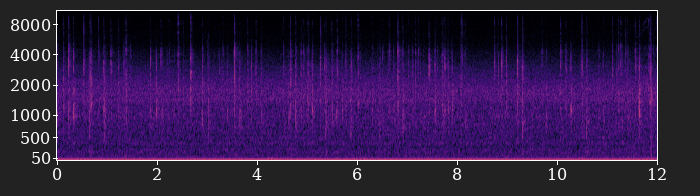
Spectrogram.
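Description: Typing on a computer keyboard: a run of faint, unevenly spaced keystroke clicks over a low steady hiss.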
